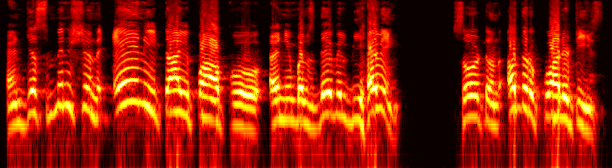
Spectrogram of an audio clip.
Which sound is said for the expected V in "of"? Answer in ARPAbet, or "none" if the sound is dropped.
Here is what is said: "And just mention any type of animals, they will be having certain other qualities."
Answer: P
